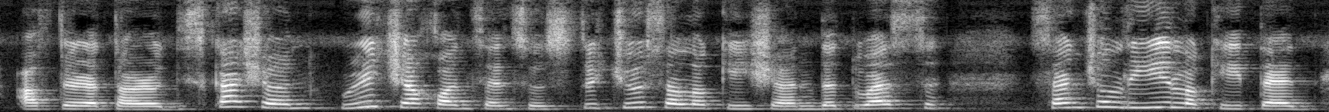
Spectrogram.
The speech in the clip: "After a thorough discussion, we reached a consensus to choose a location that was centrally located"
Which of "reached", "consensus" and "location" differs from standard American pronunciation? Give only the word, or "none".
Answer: reached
